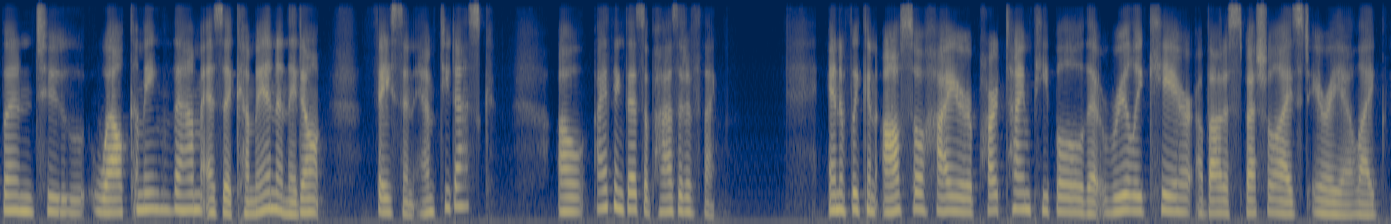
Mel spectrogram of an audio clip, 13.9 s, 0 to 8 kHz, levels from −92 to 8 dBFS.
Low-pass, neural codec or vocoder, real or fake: 7.2 kHz; codec, 16 kHz, about 1 kbps, DyCAST, with the encoder's durations; fake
